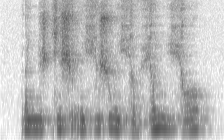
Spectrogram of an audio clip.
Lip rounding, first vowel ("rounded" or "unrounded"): unrounded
